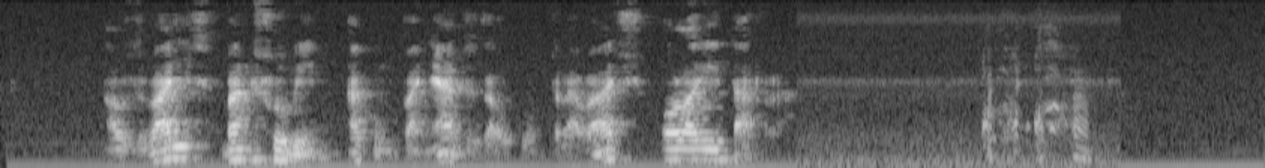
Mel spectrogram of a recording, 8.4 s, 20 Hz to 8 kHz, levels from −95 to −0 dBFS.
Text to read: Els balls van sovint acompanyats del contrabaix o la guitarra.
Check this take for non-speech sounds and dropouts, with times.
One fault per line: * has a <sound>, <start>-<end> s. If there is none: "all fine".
* has a cough, 6.5-7.4 s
